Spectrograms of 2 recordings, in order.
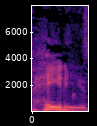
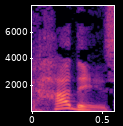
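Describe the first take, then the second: First: The name is said with an English accent. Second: The name is said with a Greek accent.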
